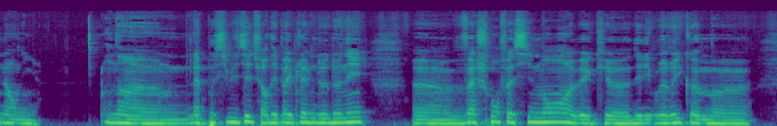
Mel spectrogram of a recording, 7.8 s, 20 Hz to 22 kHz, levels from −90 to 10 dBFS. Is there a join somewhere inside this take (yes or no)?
no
